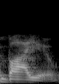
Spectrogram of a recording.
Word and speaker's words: Bayou: pronounced like that? Blue Bayou? Blue Bayou.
